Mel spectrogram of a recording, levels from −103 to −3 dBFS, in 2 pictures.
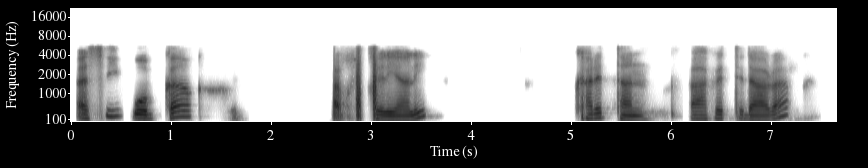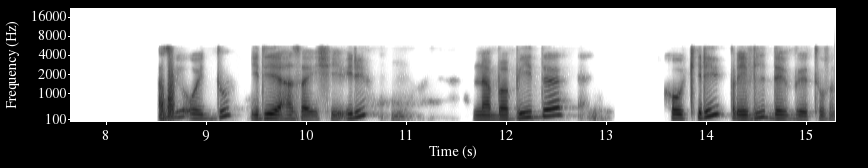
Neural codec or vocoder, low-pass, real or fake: codec, 24 kHz, 0.9 kbps, WavTokenizer, large speech release; 5.4 kHz; fake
